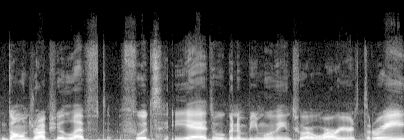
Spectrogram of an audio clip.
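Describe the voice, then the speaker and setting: Keeping a moderate pace, a woman talks with a non-native accent. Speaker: yoga instructor. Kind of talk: guided yoga class instruction. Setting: outdoors by a lake. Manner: calm, encouraging cueing with breath prompts.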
